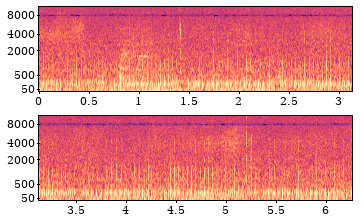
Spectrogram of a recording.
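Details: Gizmo, a fat, spoiled Persian cat kept as a pet, purrs steadily indoors: a continuous low rumbling throb with fine rapid pulses, holding evenly for the whole stretch, with a faint thin hiss above.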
